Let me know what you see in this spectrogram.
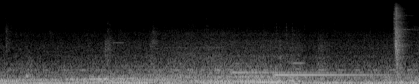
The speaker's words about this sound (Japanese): ご乗車ありがとうございます。このバスは、新原経由、茨城前駅でございます。次は、伊調坂、伊調坂。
